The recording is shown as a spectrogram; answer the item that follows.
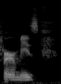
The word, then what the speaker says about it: Hermes: Yes, we're gonna it's it's it's pronounced Hermes.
